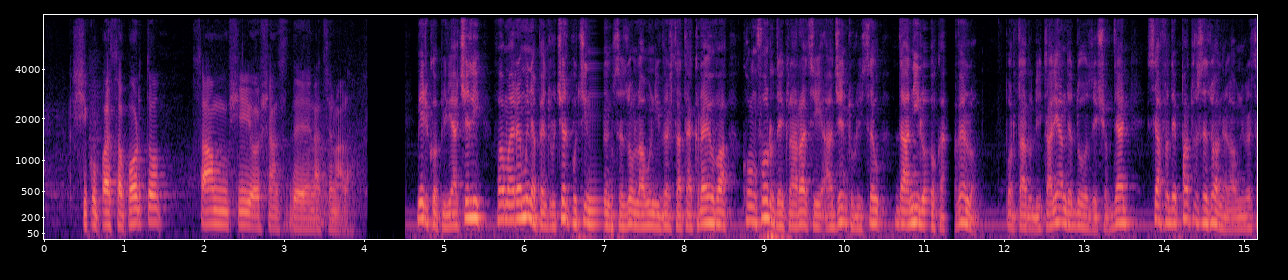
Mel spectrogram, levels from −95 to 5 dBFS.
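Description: Call audio heard through a band-limited codec, with nothing above 8 kHz, which fits a G.722 stream at 64 kbps. From 6.82 to 7.01 s there is a call audio freeze. The last sound is drawn out as a fading buzz or hiss for about 169 ms. Then the audio carries on from the same point, so nothing is lost. The likely cause is packets held up in transit, which left the jitter buffer empty. Delay grows by the length of that gap. Right after it, at 7.07 to 7.10 s, comes a skip ahead. Playback jumps forward, and about 150 ms of audio is gone. Only a tiny 13 ms patch bridges the join. Audio that was already waiting was dropped, in transit or by the overfull jitter buffer, which wins back roughly the delay the freeze added. Two stretches of jitter buffer slow-down follow. From 7.53 to 7.82 s the audio plays at 84% speed, with 54 ms added. From 8.22 to 9.36 s it plays at 93% speed, with 84 ms added. The pitch stays the same, but sounds are drawn out. 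The receiver repeats single pitch periods again and again to rebuild a reserve in a buffer running low. At 11.00 to 11.10 s there is a short stall from a late packet. One sound is held about 78 ms too long, with a slight buzz or dip. No packet was ready when it was due, so the receiver stretched the last sound until it came. The audio then resumes with nothing missing. Soon after, from 11.24 to 11.40 s, a burst of packet loss strikes. About 140 ms of audio is lost. The receiver continues the previous sound and turns it down, ending in about 40 ms of silence. Playback picks up further on, with the lost part simply absent. Finally, from 14.02 to 14.58 s, there is a jitter buffer speed-up. The audio runs at 107% speed at unchanged pitch and sounds hurried. Roughly 50 ms is cut out in short pitch-period pieces. The receiver trims audio like this when its buffer holds more than it targets, to bring the delay back down.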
